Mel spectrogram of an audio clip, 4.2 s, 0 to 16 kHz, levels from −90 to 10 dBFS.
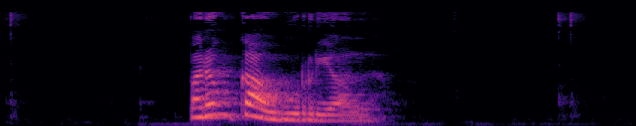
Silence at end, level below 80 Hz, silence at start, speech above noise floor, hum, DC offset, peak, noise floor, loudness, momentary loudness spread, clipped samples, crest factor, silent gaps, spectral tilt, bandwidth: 1.75 s; -74 dBFS; 1.25 s; 60 dB; none; under 0.1%; -10 dBFS; -85 dBFS; -26 LUFS; 16 LU; under 0.1%; 20 dB; none; -5.5 dB/octave; 11.5 kHz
